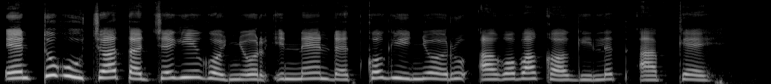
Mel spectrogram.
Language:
Kalenjin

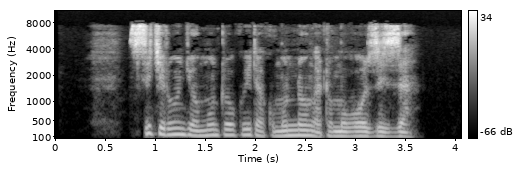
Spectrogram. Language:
Ganda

